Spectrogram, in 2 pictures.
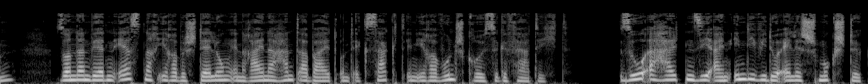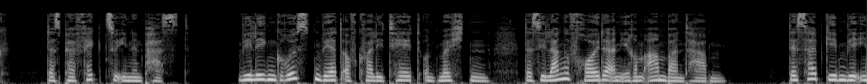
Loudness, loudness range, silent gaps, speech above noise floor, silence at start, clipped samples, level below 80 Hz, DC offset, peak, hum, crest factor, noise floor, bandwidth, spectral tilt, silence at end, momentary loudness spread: -21 LUFS; 3 LU; 5.84-6.09 s, 10.69-10.96 s; 42 dB; 0 s; under 0.1%; -46 dBFS; under 0.1%; -4 dBFS; none; 16 dB; -63 dBFS; 11.5 kHz; -5 dB/octave; 0 s; 10 LU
